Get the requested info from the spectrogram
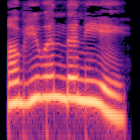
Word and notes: ಅಭಿವಂದನೀಯ: abhivandanīya

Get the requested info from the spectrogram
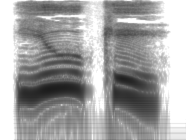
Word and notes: ಯೋಗಿ: yōgi

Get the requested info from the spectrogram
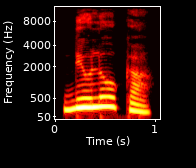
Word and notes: ದ್ಯುಲೋಕ: dyu lōka

